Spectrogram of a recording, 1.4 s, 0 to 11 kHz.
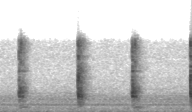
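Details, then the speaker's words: Voltcraft PS-1440 36V 40A 1440 W linear DC power supply, output on/off switch faulty: crisp single relay clicks about every 0.4 s over faint hum, but the output stays on; owner suspects burnt relay contacts. Relay clicking, output not switching. "it sounds like there is a relay, but maybe the contacts are burnt or something, because it doesn't work. I can hear it click."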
